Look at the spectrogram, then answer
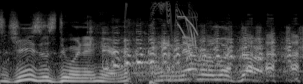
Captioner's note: Chanel and audience laughing; laughs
